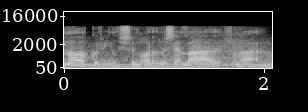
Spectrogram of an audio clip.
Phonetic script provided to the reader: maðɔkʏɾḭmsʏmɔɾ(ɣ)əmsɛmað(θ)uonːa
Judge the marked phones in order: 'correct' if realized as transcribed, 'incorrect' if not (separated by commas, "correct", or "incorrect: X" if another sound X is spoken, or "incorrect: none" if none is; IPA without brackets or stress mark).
incorrect: ð, incorrect: s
